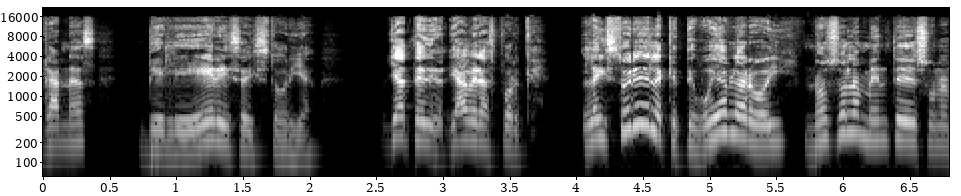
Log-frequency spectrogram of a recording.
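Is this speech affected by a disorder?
No.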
